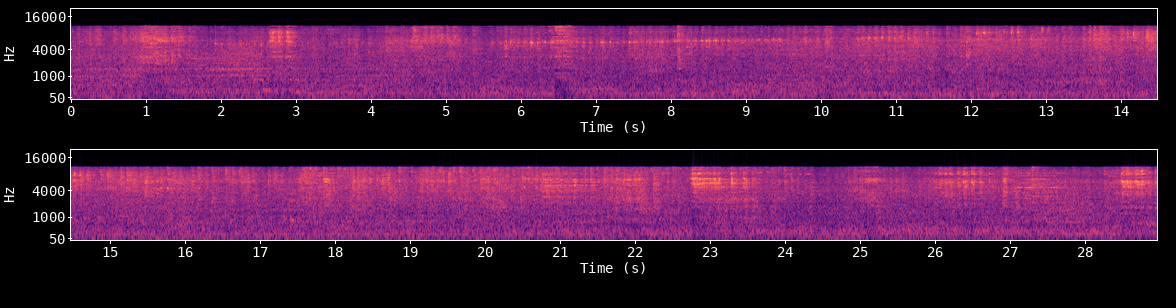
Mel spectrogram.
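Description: Freight train of covered hopper cars rolling past at close range: a steady, loud rumble and clatter of steel wheels on rail, with a faint high wheel squeal at times.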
